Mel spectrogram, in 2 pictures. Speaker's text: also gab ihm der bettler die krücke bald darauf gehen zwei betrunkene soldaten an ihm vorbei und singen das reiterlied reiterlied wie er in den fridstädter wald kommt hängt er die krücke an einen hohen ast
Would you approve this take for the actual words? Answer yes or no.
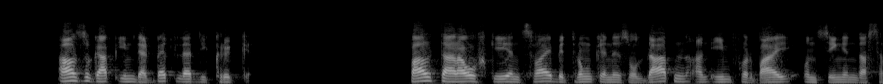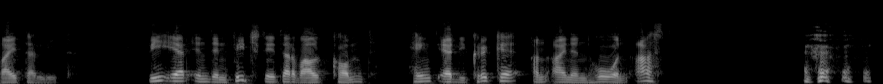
no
